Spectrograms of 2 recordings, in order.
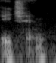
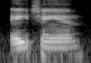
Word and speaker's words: Etienne: How do you feel about Travis Etienne saying his name is pronounced H-N?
